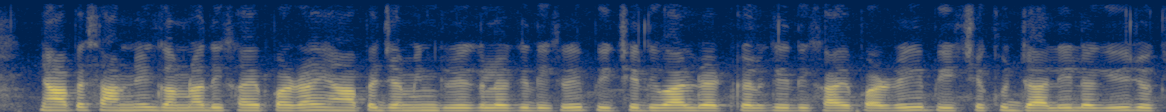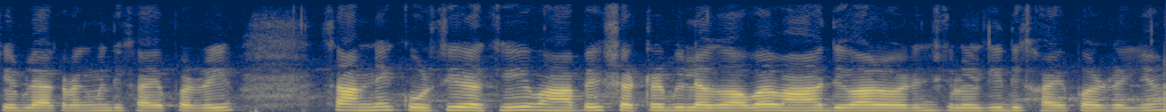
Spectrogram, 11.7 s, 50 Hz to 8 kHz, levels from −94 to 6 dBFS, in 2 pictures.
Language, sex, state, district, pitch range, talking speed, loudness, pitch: Hindi, female, Maharashtra, Chandrapur, 190-205 Hz, 305 wpm, -19 LUFS, 195 Hz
